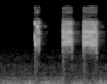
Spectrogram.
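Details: Black francolin calling in a voice contest: a brief harsh note, then two long, loud, grating rasps, broadband and buzzy, with faint low background noise.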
